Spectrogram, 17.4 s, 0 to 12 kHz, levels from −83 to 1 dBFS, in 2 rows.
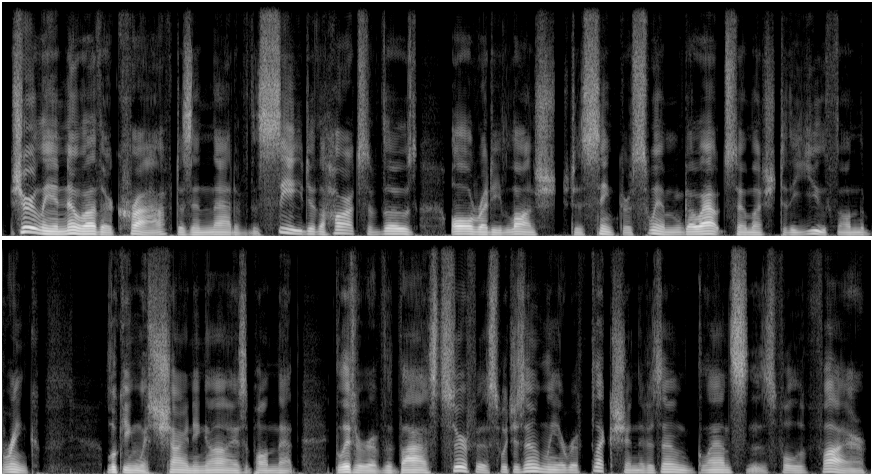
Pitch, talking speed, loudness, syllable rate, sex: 120 Hz, 190 wpm, -20 LUFS, 4.6 syllables/s, male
